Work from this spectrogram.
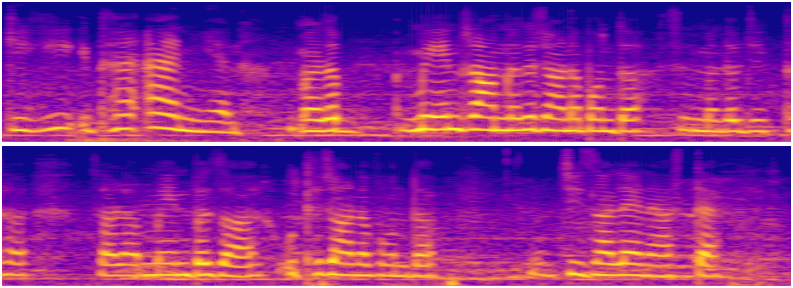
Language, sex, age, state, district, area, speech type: Dogri, female, 18-30, Jammu and Kashmir, Udhampur, rural, spontaneous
